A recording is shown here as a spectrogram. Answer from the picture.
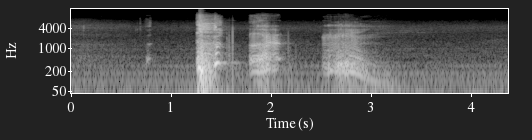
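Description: A man clearing his throat: three short bursts in quick succession about a second in, the first sharp and the loudest, the last falling in pitch.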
